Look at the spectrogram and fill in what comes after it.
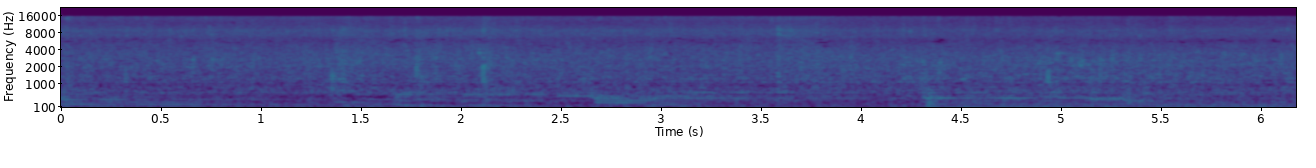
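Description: Marinated chicken wings shallow-frying in hot oil, a steady sizzling hiss with scattered small crackles and pops.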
